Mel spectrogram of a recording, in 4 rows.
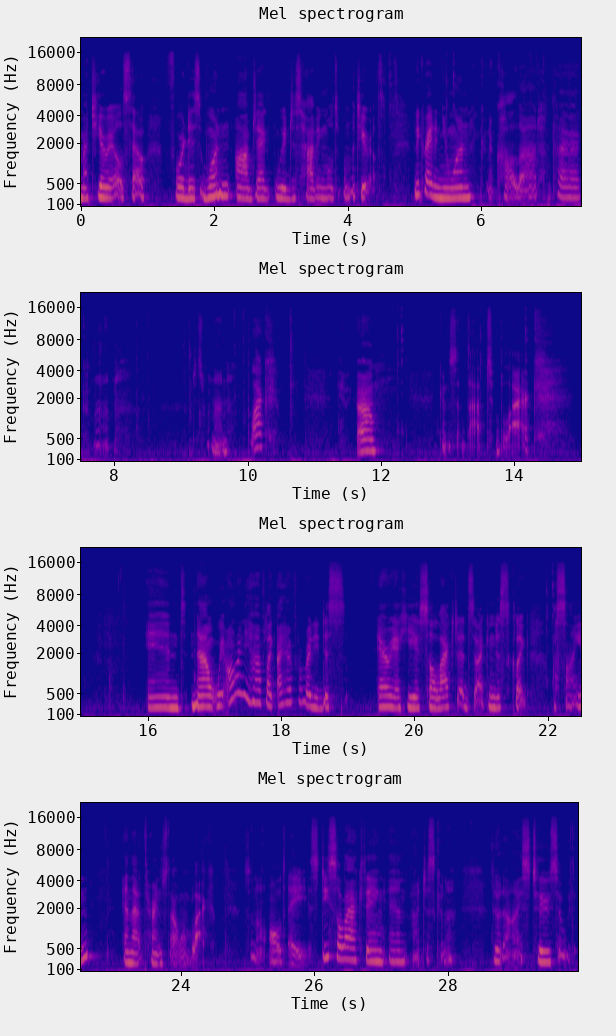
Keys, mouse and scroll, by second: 15.7 middle click, 22.1 click, 23.5 middle click, 25.2 alt+a, 25.7 middle click, 26.5 scroll up 2, 27.0 middle click, 28.3 c.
